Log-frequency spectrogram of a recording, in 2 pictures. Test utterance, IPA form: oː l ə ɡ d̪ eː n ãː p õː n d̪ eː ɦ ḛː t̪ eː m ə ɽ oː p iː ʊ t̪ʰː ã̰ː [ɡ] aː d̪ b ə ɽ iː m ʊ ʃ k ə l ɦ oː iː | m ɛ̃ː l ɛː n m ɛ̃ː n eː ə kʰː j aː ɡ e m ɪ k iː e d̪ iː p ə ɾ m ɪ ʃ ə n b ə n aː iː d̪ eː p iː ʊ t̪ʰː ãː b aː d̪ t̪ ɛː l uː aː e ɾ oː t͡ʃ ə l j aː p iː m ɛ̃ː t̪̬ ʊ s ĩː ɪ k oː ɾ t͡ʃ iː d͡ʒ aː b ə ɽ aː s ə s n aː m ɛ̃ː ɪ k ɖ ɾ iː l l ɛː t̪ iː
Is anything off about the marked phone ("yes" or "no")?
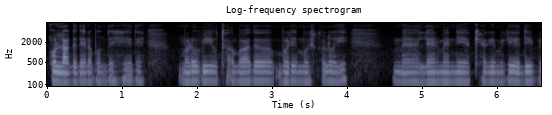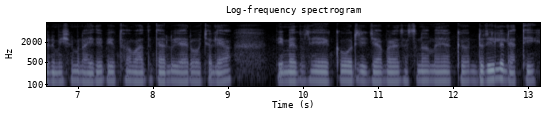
yes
